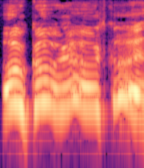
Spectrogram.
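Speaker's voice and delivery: put-on talking through full mouth, loud and high. Describing diners answering a server's check-in, acting out talking with mouth full. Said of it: "And your mouth's full".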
